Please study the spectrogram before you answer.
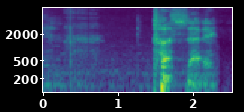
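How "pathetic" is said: soft, unvoiced, disdainful whisper with contempt. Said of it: "You hear in your mind".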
